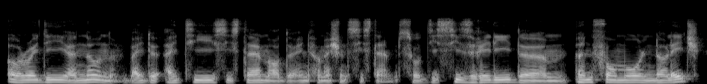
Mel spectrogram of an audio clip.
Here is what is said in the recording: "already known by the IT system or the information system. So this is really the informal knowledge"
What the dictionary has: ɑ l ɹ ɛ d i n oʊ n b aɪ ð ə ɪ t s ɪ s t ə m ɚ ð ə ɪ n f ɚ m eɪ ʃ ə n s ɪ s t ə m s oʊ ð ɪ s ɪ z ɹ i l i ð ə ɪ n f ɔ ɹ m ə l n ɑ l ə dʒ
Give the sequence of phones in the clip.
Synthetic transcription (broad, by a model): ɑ l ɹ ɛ d i n oʊ n b aɪ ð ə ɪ t s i s t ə m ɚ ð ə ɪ n f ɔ m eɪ ʃ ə n s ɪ s t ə m s oʊ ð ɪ s ɪ z ɹ i l i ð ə ɪ n f ɔ ɹ m ə l n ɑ l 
